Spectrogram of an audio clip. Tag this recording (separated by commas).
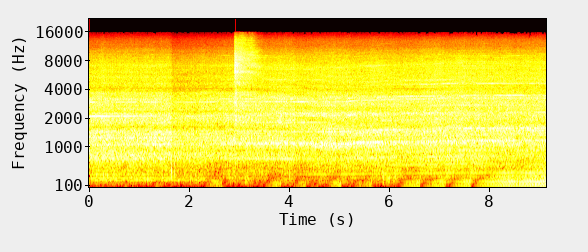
Vehicle, Stream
